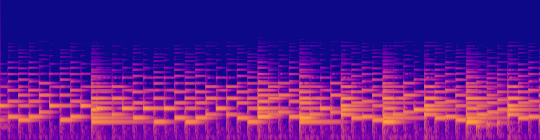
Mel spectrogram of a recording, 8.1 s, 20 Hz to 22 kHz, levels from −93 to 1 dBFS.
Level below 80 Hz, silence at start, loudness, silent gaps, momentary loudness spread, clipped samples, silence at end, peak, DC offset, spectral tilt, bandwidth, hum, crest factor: -66 dBFS; 0 s; -25 LUFS; none; 5 LU; under 0.1%; 0 s; -10 dBFS; under 0.1%; -5 dB/octave; 6.4 kHz; none; 16 dB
